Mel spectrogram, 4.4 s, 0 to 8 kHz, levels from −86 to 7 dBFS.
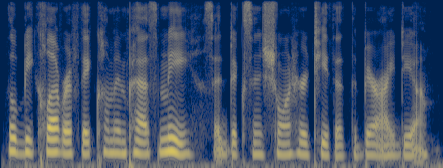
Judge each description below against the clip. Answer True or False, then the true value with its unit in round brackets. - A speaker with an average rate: False (245 wpm)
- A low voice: False (165 Hz)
